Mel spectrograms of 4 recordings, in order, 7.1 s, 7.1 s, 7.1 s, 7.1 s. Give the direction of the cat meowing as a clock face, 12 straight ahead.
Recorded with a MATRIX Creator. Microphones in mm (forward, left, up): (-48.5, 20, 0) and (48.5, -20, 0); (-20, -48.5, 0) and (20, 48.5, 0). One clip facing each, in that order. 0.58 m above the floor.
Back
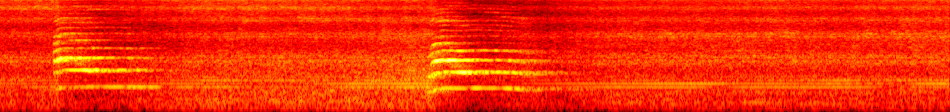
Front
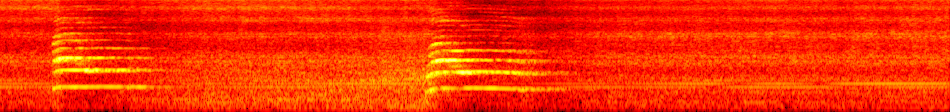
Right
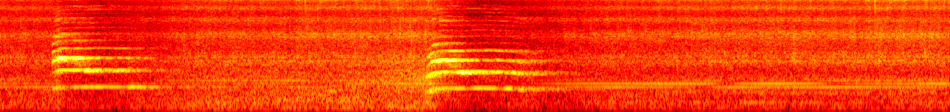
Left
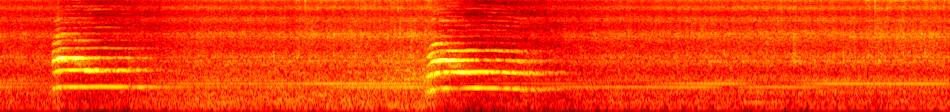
1 o'clock.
